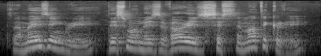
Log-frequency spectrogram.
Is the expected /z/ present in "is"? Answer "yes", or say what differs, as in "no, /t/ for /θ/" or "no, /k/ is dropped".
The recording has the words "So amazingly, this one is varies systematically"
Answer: yes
